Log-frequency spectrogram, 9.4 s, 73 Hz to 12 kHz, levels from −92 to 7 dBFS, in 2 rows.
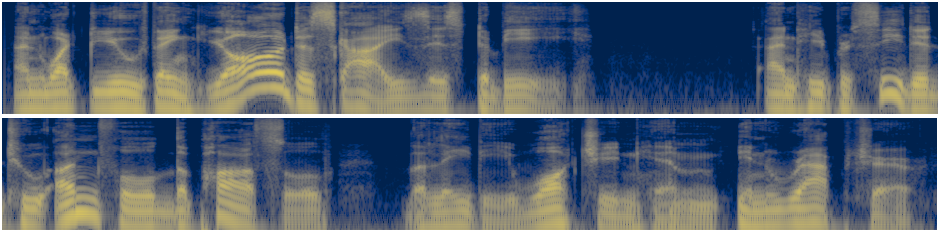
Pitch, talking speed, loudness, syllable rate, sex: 95 Hz, 145 wpm, -20 LUFS, 4.2 syllables/s, male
